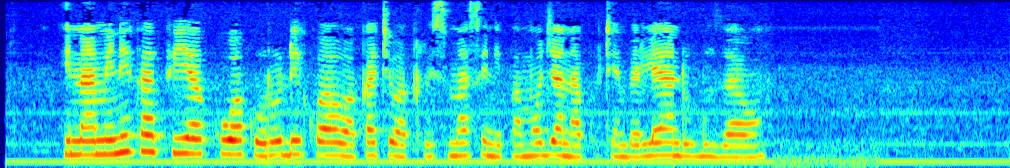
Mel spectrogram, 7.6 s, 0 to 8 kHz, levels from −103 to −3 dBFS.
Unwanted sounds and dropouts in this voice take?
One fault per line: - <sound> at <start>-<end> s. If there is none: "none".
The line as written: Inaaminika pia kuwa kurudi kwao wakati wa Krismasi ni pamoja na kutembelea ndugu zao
none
